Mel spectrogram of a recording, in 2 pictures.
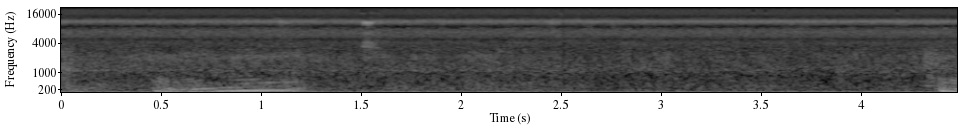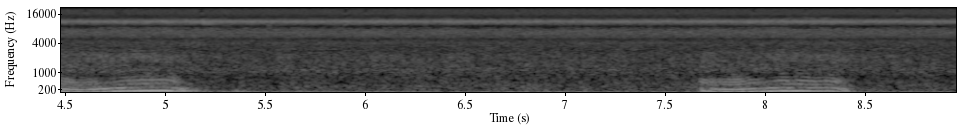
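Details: Sleeping house cat snoring on a rainy evening, three slow snoring breaths roughly every three and a half seconds, each a short grating, low, wavering drone, with steady faint hum in the background.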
